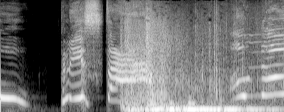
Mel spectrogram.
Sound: loud explosion

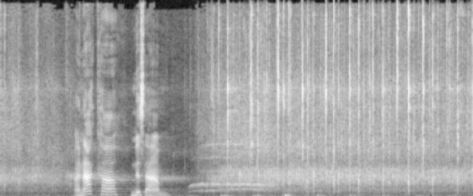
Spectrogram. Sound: audience applauding

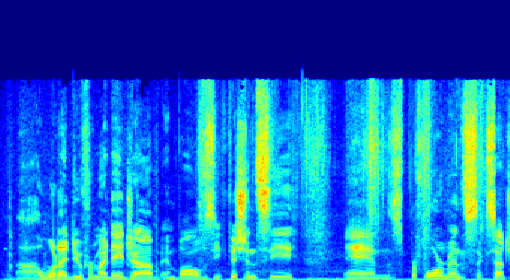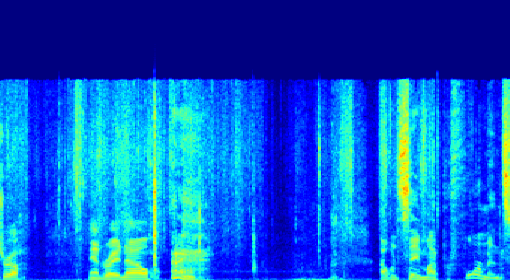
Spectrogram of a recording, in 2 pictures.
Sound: clears throat

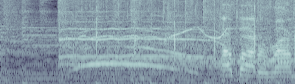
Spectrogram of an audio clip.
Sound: crowd cheering and applauding

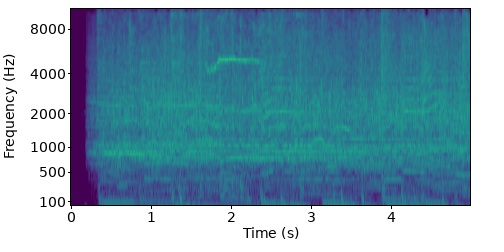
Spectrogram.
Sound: audience cheering and applauding

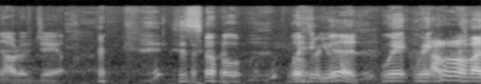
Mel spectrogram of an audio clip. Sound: laughs

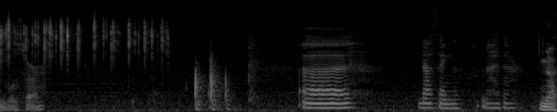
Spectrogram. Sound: dice rattle and thud

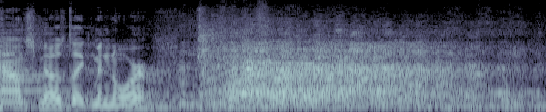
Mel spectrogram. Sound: audience laughing

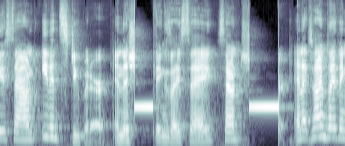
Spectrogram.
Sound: beep

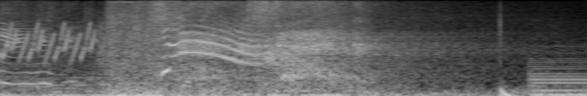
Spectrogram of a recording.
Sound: screaming

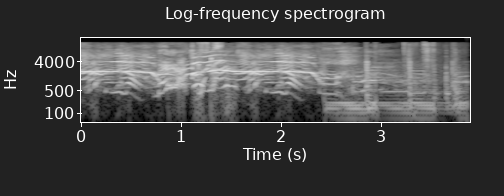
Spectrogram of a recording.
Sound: dolphin-like screams↗↗

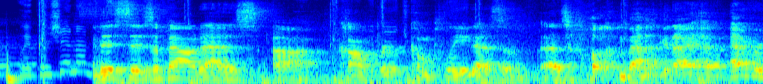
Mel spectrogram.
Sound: laughs

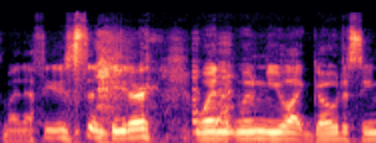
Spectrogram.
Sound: laugh

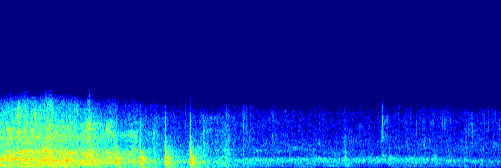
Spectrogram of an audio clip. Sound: knocking on door

